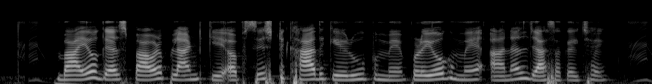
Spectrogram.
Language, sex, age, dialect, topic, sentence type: Magahi, female, 18-24, Western, agriculture, statement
